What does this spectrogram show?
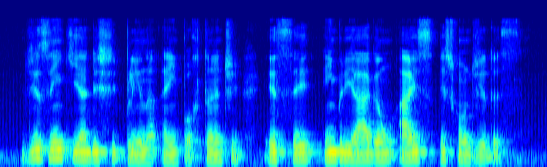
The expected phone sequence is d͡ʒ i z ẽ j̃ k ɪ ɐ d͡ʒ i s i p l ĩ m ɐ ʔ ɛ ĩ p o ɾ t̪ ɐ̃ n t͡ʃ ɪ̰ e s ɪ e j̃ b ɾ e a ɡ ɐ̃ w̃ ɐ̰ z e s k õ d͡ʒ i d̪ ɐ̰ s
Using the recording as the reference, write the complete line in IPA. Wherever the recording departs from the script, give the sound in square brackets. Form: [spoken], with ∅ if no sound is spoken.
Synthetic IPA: d͡ʒ i z ẽ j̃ k ɪ ɐ d͡ʒ i s i p l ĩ [n] ɐ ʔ ɛ ĩ p o ɾ t̪ ɐ̃ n t͡ʃ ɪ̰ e s ɪ [ẽ] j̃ b ɾ [i] a ɡ ɐ̃ w̃ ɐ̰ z e s k õ d͡ʒ i d̪ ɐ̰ s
